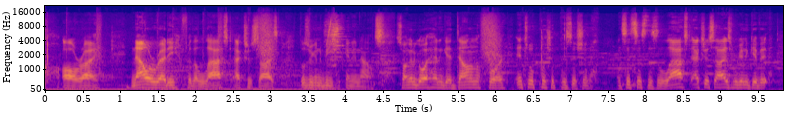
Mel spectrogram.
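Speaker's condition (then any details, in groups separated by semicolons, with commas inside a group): No condition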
